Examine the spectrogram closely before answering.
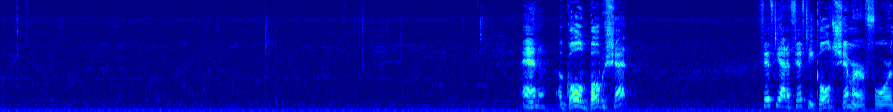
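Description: Trading cards rustle and slide in a man's hands.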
